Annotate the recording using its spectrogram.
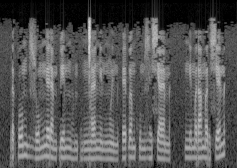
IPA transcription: ɾ ɐ k͡p o m i̤ ɮ o m ŋ ɛ ɾ æ m ɓ e m n a̤ m p ə̤ m ŋ͡ǀ æ n ẽ m ŋʷ ẽ m | ɛ ɓ ɐ m xʷ e m ɮ ɛ̤ ɕ æ m | ŋ e m ɐ ɾ a m ɐ ɾ ə̤ ɕ ɛ m

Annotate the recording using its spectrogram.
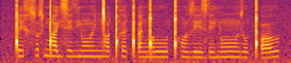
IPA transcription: ǃ e x s o s ŋ͡ǃ a j z e z j õː ɪ̯ ŋ͡ǀ ɒ ǃʰ ɜ ǃʼ a ŋ͡ǃ oː ǃʰ ɔ̃ z e z ɾ e j õː z o ǃʼ ɒ ʊ̯

